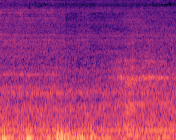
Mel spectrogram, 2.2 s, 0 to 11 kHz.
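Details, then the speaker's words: New 2-ton Lennox condenser whose locked compressor was freed: it now runs with a heavy low rumble and uneven pulsing that doesn't sound great. Compressor replacement likely, gauges to be checked. "probably going to change the oppressor anyway doesn't exactly sound so great so we're gonna hook up some gauges and see what's going on in there but she runs"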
